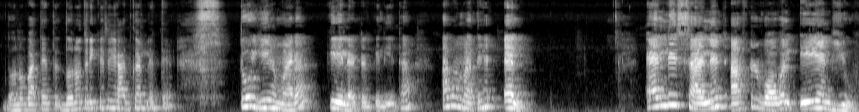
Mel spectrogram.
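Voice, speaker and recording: Slow, patient woman teaching spelling. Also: medium pitch, lively intonation. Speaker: English teacher. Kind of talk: spelling lesson explained in Hindi.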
